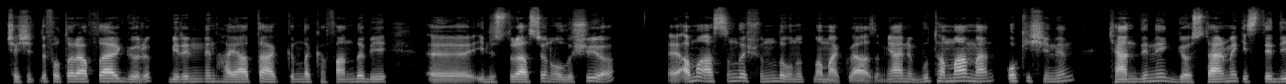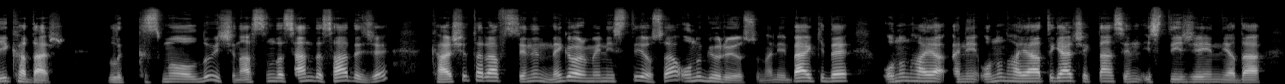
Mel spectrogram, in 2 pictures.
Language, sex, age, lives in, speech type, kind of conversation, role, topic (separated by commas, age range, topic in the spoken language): Turkish, male, 25-29, Poland, conversation, advice, advisor, Sosyal medyada mükemmel bir hayat sergileme baskısını ne kadar hissediyorsunuz?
